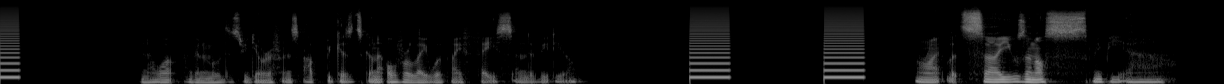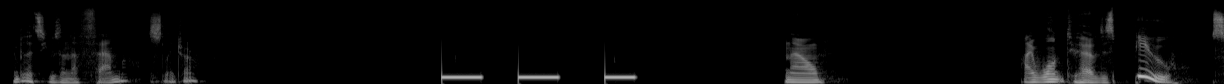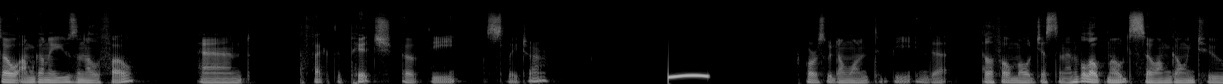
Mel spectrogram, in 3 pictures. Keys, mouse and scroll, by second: 1.8-5.8 drag, 7.0 space, 8.3 space, 11.6 click, 13.2 click, 14.3 space, 15.7 space, 16.8 space, 25.4 click, 27.4-29.1 drag, 29.7 click, 30.3 space, 31.3 space, 34.2 click.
